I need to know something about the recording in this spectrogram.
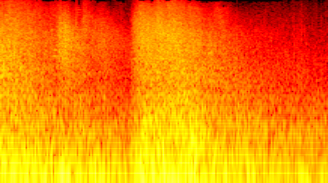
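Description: Magical blasts whoosh and crackle in a battle.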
